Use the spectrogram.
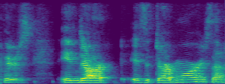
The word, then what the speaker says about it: Dartmoor: younger women like there's in Dart is it Dartmoor, is that how you say it?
